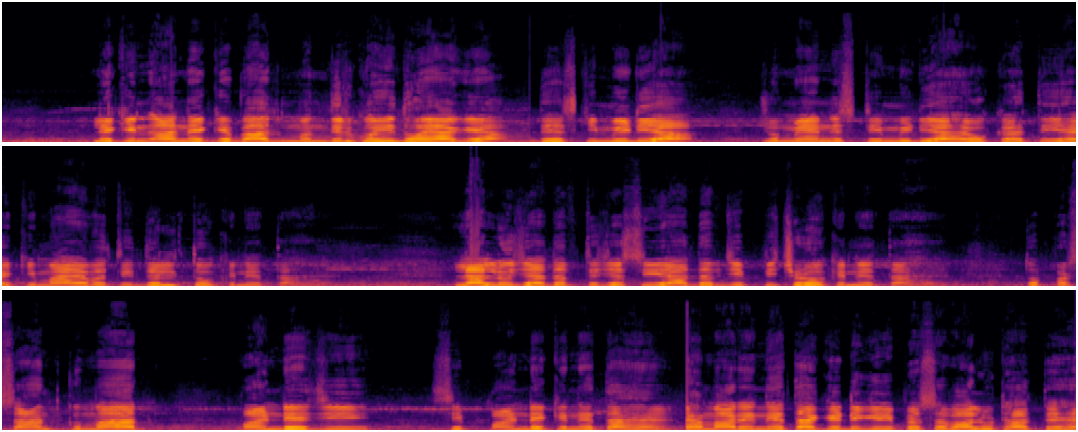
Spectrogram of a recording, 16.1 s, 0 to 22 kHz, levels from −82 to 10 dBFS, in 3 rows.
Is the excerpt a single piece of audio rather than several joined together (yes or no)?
no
